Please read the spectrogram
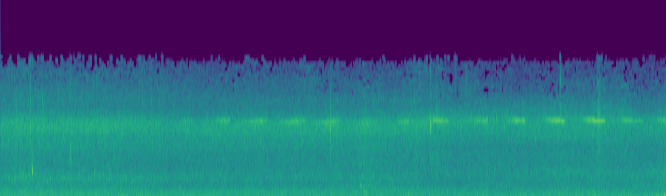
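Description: Shallow mountain river flowing over stones and riffles, a steady rushing of water with a few small swells near the end.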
